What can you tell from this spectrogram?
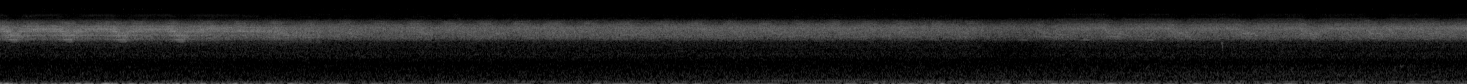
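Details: Summer evening cicada chorus recorded camping deep in southern woods, many insects surrounding the listener; a continuous high, hissing drone that dips briefly in loudness near the middle, over a soft low hum.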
